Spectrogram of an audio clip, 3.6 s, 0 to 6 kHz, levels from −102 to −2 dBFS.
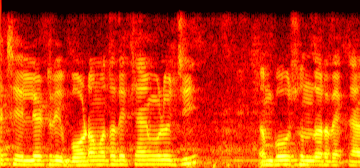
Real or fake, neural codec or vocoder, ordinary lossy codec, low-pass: real; none; none; 5.4 kHz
